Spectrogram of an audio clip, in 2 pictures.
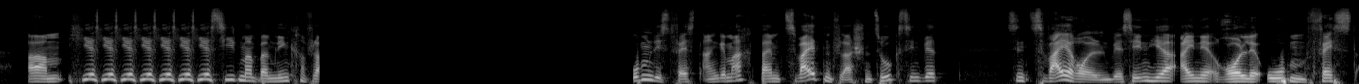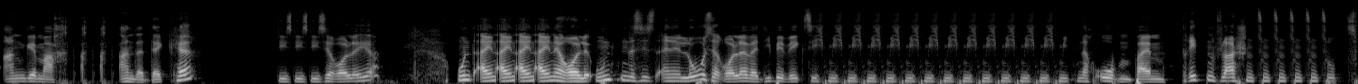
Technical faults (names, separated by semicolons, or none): repeated frames; audio dropout to silence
